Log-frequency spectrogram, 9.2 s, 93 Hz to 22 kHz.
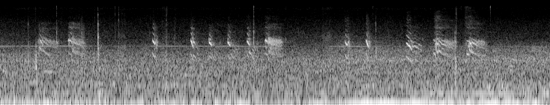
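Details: A yellow-legged gull at Žale cemetery, Ljubljana, Slovenia, on 16 March 2023, gives harsh, nasal calls in quick irregular bursts, several close together, over a steady low hum of distant traffic.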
